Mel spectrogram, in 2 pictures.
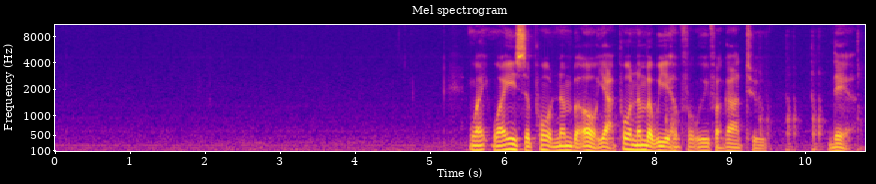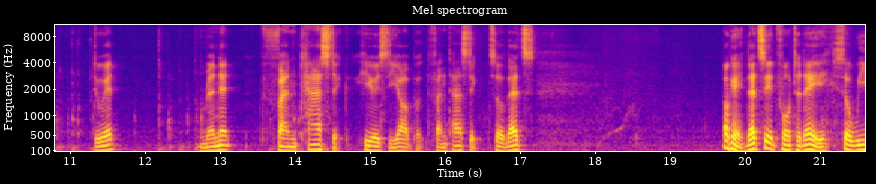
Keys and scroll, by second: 6.4-12.6 typing, 9.7-10.0 scroll up 9, 14.3 w, 15.9-16.7 scroll.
